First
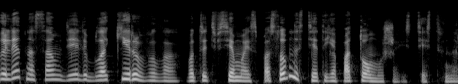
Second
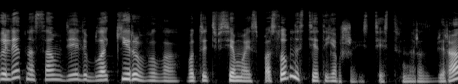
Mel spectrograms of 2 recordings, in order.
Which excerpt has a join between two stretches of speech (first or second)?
second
